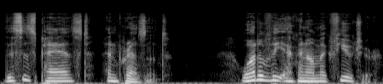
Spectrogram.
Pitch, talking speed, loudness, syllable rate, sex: 155 Hz, 155 wpm, -17 LUFS, 5.6 syllables/s, male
